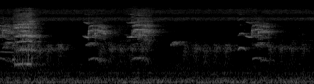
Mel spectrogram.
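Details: Lorikeets, jittery after a Peregrine Falcon attack earlier in the week, give shrill, harsh screeches in short bursts, three or four spaced across a few seconds over a steady background hiss.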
